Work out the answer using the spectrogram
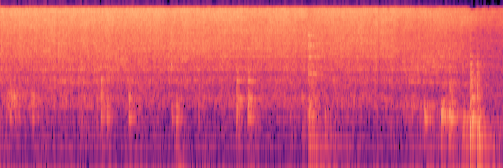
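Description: Chopped tomatoes and onions sizzling in hot oil in a pot while a wooden spatula stirs and scrapes through them. Near the end a glass lid is set down on the pot with a knock, and the sizzling becomes quieter under it.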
